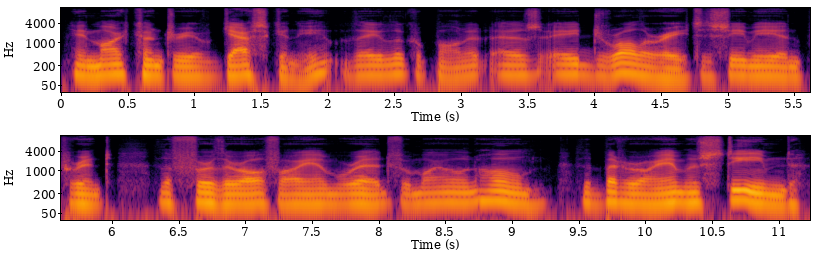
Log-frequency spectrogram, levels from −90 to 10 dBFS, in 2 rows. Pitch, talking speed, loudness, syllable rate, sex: 100 Hz, 170 wpm, -17 LUFS, 4.1 syllables/s, male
